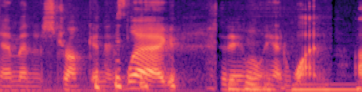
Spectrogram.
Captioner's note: chuckles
